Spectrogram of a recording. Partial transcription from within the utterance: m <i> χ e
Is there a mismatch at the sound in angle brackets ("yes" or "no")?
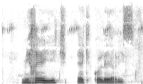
no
